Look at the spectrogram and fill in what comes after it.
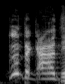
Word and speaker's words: Gutekunst: That's a good pronunciation. – Gutekunst.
